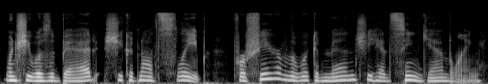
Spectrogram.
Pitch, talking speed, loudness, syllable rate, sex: 175 Hz, 220 wpm, -18 LUFS, 4.6 syllables/s, female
